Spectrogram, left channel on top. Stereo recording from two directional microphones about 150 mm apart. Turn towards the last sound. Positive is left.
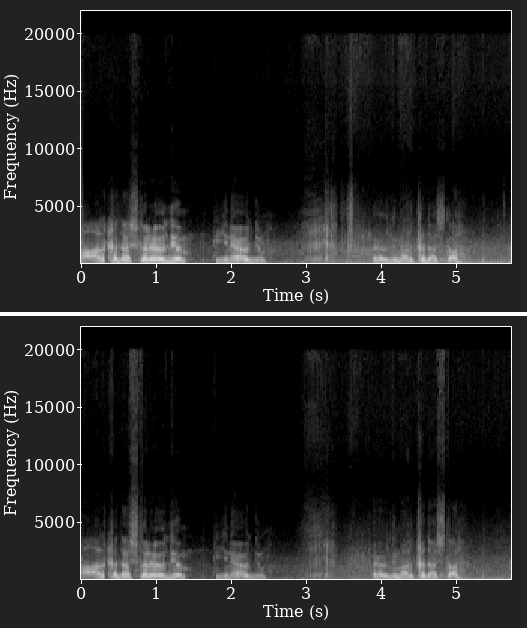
turn(degrees=-20)  # may be behind; listen again after turning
